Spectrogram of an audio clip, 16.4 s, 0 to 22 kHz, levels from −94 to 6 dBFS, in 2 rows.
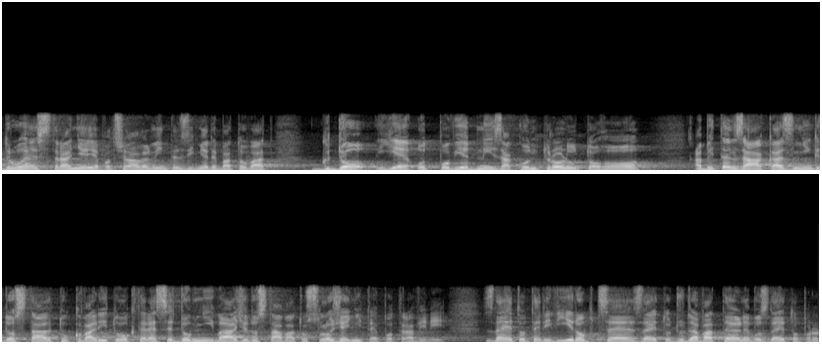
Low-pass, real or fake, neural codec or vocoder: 7.2 kHz; real; none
